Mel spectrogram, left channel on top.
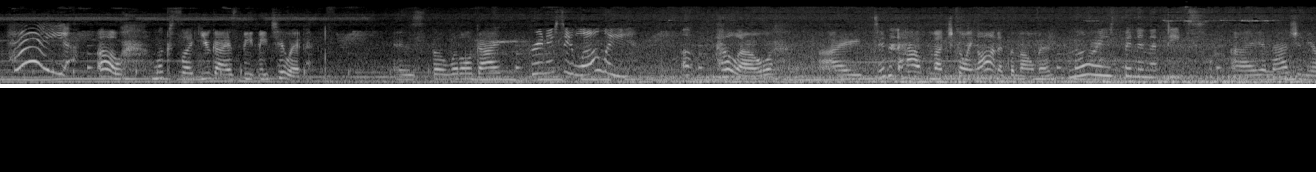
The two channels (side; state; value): right; silent; 61 dB below the other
